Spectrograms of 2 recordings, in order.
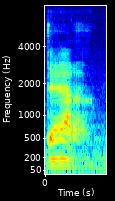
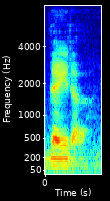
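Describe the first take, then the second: First: The first vowel is a short A sound. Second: The first vowel is a long A sound. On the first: This is the computing usage. The speaker calls it wrong. "It is not data" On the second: This is the scientific usage. The speaker calls it right. "in the sciences, this is pronounced data"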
